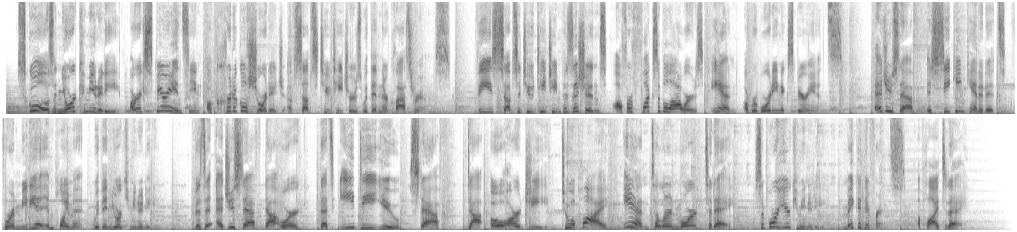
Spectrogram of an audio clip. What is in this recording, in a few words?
radio ad; edustaff; human resources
